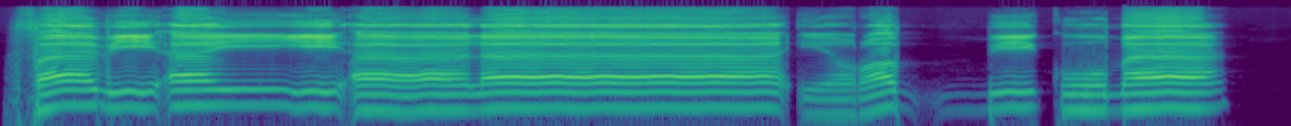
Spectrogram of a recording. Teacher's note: pada lafal ma ada mad tabi'i panjangnya 2 harokat. Fabi ayyi ala'i rabbikuma.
